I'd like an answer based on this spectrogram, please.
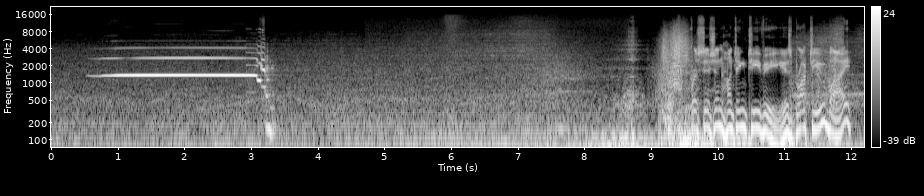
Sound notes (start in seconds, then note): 0.4 elk call bugling; 8.2 electronica whooshing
